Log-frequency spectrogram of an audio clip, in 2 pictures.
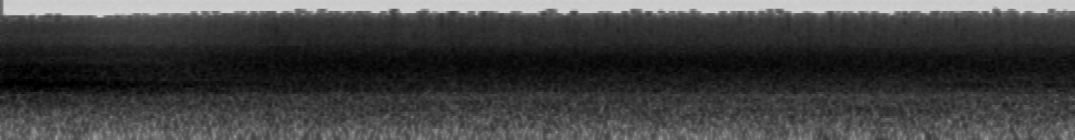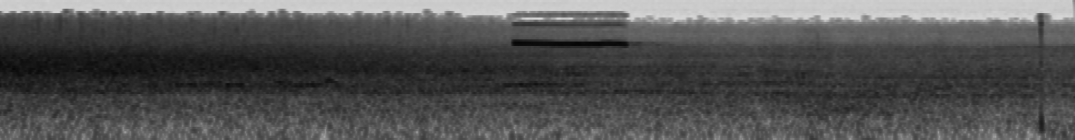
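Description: A large stadium crowd roars steadily and slowly fades.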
